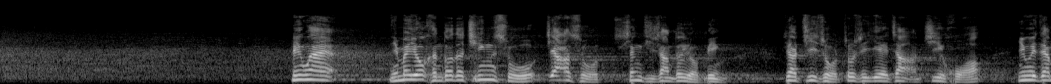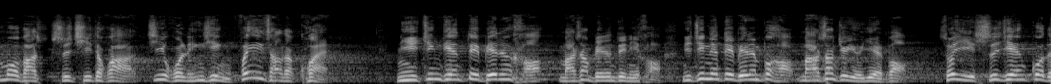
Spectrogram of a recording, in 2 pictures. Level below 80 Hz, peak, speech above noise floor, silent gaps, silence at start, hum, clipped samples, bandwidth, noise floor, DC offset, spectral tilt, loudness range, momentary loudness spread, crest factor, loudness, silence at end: -60 dBFS; -4 dBFS; 27 dB; none; 0 s; none; under 0.1%; 11 kHz; -49 dBFS; under 0.1%; -5 dB/octave; 4 LU; 10 LU; 20 dB; -22 LUFS; 0 s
